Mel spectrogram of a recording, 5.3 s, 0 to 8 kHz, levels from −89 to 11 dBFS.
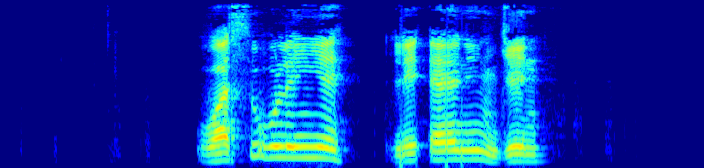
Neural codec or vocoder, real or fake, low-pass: none; real; 7.2 kHz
